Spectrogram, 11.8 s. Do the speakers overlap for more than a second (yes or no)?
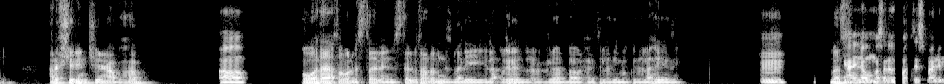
no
